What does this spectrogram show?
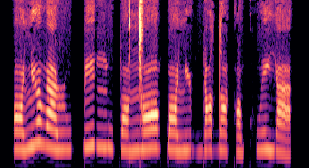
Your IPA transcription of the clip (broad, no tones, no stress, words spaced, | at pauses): ɒlʲʌða ɹuk͡peŋ͡mu pɒŋ͡ǀɒk͡pɒ lʲə˞ɡ͡bidˤʌ kɒkʷʰeja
